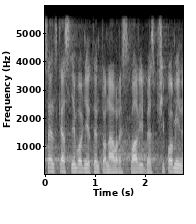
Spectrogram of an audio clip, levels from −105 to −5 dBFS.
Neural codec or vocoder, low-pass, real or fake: none; 5.4 kHz; real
